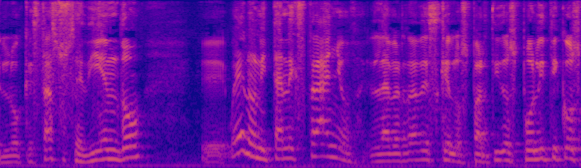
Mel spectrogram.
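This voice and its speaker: A man's voice: mid-range voice, slight background noise. A man with a Mexican accent anchoring the news in a conversational, commenting way. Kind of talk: news presenting with informal commentary.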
